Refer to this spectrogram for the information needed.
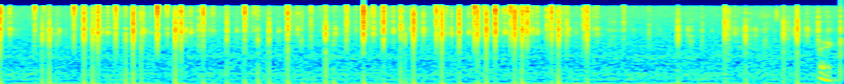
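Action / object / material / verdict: tap / sheet of soft wax paste / wax / none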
